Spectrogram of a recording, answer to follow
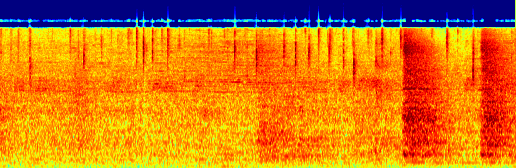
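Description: Water leaking in thin streams from the open end of a large flanged steel pipe, falling and splashing as many small drips over a steady hiss of running water. It grows louder about five seconds in.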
